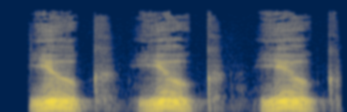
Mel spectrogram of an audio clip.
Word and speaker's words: Youkilis: It sounds like they're booing the kid when he walks to the plate, but the grin on Youkilis's face says he knows better. That sound sweeping around the ballpark like a soft wind is the first syllable of his last name. Uke, Uke, Uke.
